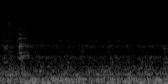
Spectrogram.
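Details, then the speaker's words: Ideal Classic boiler firing up: low, uneven rumble with a bubbling texture, an unusual noise owner has never heard before; owner suspects something else is broken, cause unclear. "f2 he's making like a bubbling noise time to re-fire i think something else is broken now to be quite honest with you"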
